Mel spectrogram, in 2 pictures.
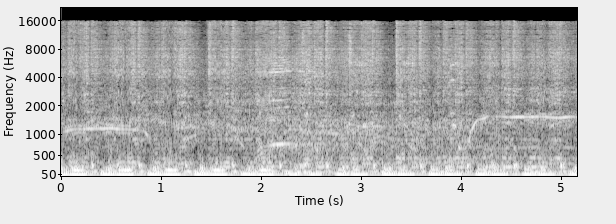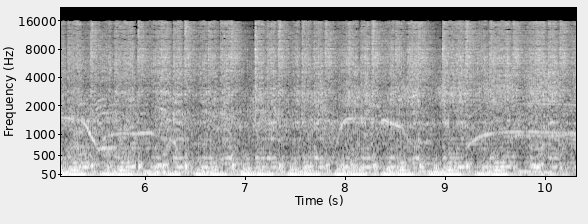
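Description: Loud live K-pop concert music with a steady heavy electronic bass beat, played through the venue's sound system and recorded from within the audience.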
